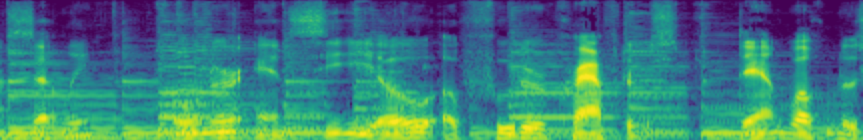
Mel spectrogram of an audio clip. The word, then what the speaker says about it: foeder: This may be the first time anybody has ever heard of a foeder, and it's even spelled differently, Foeder. So it looks like foeder, but it's pronounced foeder.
